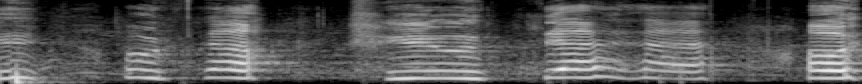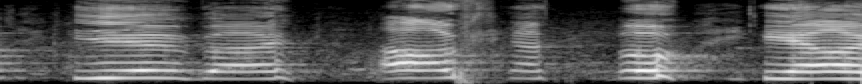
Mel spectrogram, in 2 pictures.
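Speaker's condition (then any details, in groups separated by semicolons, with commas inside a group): Cerebral palsy; speech not clear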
